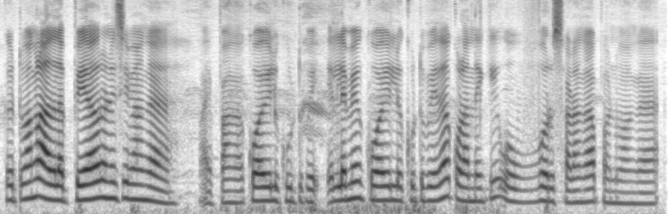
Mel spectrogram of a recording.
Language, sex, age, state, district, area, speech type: Tamil, female, 30-45, Tamil Nadu, Thoothukudi, urban, spontaneous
